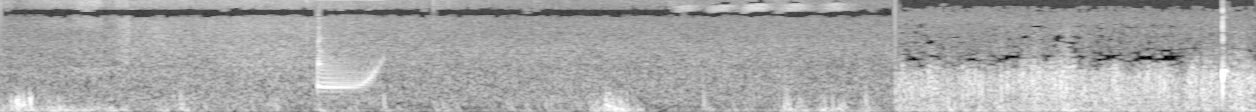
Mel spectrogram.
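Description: Wind buffeting the microphone as a low rumble, which gets suddenly louder and fuller about four and a half seconds in. A brief rising squeak comes about a second and a half in.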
